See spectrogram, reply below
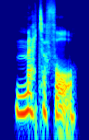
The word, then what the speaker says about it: metaphor: And this is the word metaphor. Metaphor. We spell it M-E-T-A-P-H-O-R. Metaphor. Paying attention to how we pronounce the PH is often as an F sound, metaphor.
